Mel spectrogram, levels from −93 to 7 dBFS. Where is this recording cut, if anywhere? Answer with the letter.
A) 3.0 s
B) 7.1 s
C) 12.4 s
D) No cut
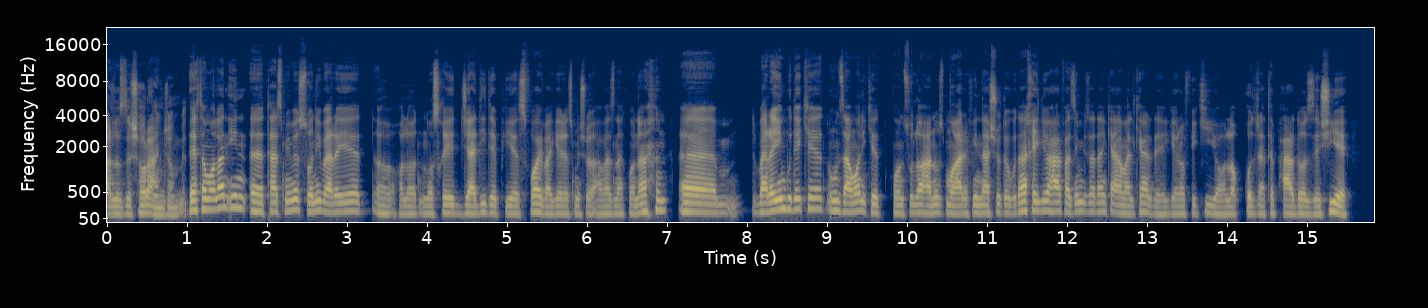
B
